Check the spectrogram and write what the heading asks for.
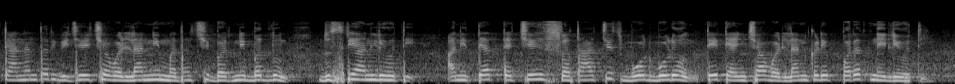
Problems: constant background noise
